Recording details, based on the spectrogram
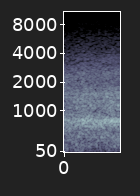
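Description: A stadium crowd in the football video game eFootball 2026 gives off a brief, steady wall of cheering and roaring on match day, dense and sustained throughout with no single voice standing out.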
